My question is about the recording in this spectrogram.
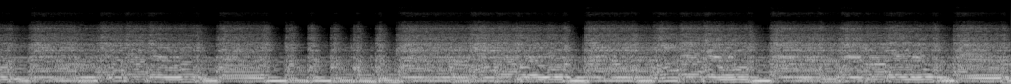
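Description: Fender Noventa Telecaster electric guitar, with its single Noventa single-coil pickup, played continuously in a run of notes, broken by a few short stops about three to four seconds in.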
